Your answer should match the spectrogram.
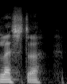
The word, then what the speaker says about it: Leicester: Leicester, which is actually pronounced Leicester, but it's spelt Leicester.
